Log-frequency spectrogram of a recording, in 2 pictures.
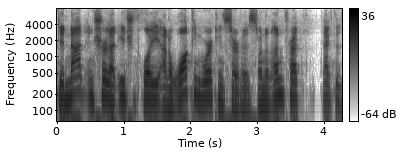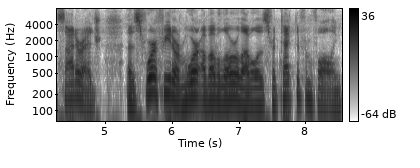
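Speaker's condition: Cleft lip and palate; has tinnitus

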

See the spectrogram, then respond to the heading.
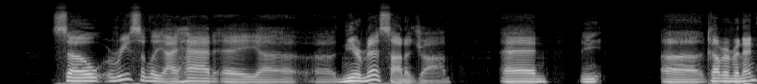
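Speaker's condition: Cleft lip and palate

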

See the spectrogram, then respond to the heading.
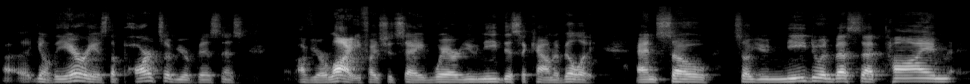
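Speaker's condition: No condition

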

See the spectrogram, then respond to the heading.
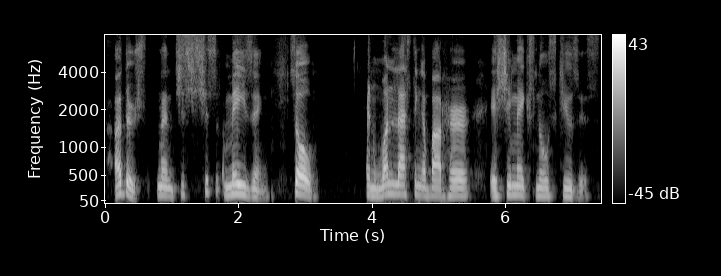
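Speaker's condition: No condition

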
